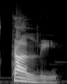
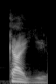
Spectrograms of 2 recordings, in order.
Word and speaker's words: calli: Tips like when you see two consonants in a row, pronounce both. A house was calli, not calle, like if this were Spanish.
